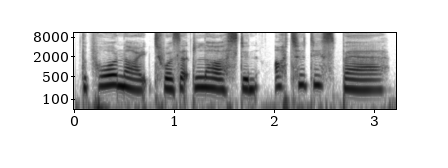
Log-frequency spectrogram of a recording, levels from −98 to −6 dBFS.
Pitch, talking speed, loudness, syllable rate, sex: 225 Hz, 170 wpm, -17 LUFS, 3.8 syllables/s, female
